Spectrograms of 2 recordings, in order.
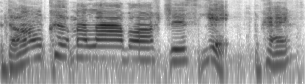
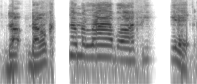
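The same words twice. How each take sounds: First: Each word stretched out, very slow; slow pleading. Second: Said in the usual way. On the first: Real, not acted. Streamer begging viewers not to cut her live, slow and drawn out. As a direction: drag it out as a pleading request.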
